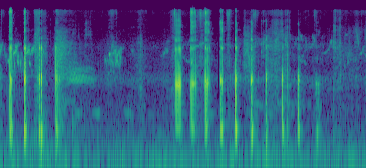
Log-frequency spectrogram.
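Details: Grey francolin, described as Sindhi teetar and shown feeding: a burst of four sharp notes, a pause, then a faster run of about ten clipped, evenly spaced notes that fade toward the end.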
